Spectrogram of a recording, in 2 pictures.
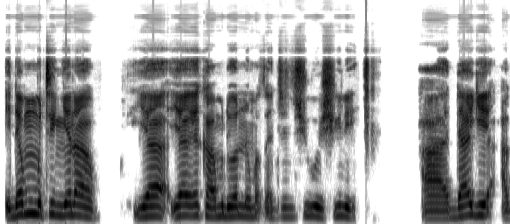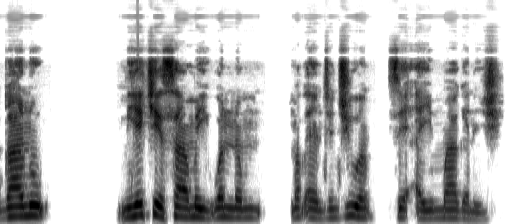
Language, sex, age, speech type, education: Hausa, male, 15-29, spontaneous, tertiary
